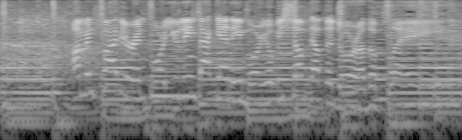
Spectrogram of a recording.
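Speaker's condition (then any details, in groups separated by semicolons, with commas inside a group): No condition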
